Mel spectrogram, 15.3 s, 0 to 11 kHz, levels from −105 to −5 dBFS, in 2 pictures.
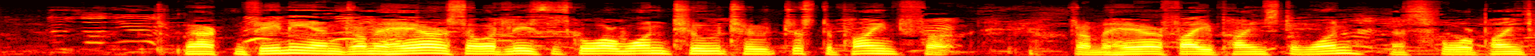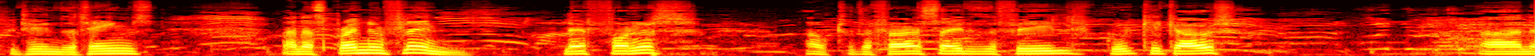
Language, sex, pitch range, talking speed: English, male, 140-165 Hz, 175 wpm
